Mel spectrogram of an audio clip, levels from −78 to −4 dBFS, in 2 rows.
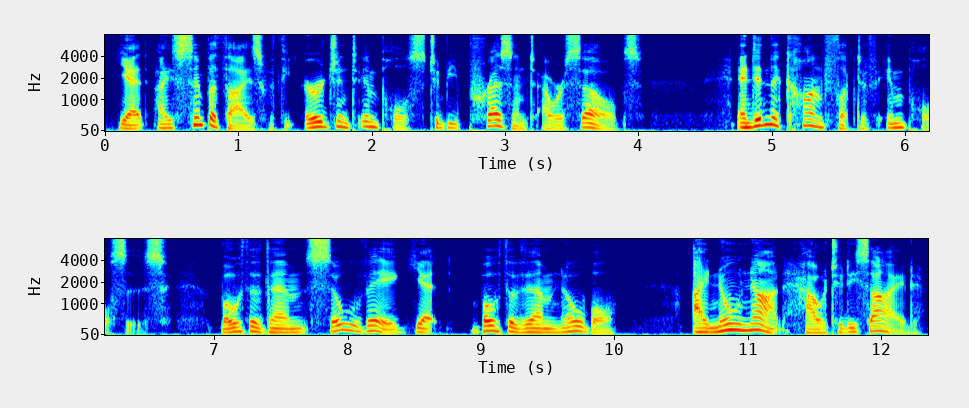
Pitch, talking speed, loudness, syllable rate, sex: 125 Hz, 160 wpm, -21 LUFS, 4.8 syllables/s, male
